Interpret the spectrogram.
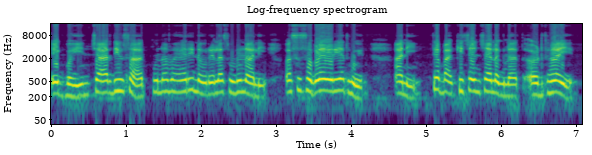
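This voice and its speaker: A woman voices a young bride in a told story, pained and questioning. The tone is mellow and slightly high. The recording is close and dry. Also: a little fast, no room sound, close to an everyday voice. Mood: pondering. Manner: indignant, pained. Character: young bride, hurt and upset.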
